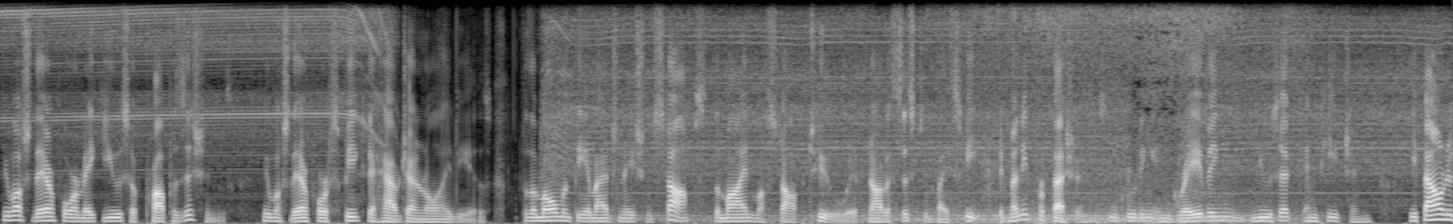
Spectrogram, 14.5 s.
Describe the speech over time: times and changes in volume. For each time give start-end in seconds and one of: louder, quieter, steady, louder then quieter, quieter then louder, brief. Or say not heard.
0.0-14.4 steady.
